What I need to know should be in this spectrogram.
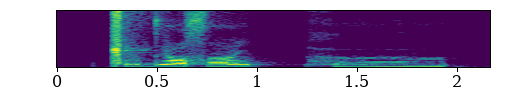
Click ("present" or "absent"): present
